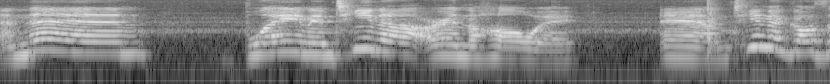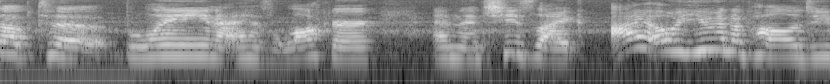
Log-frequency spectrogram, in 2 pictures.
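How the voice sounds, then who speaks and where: Her pitch high and swinging very widely, a woman speaks over noticeable background noise. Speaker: vlogger reviewing a TV episode. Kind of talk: casual recap vlog. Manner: animated.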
